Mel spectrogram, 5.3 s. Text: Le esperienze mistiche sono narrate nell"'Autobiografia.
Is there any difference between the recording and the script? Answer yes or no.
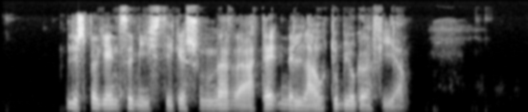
no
